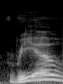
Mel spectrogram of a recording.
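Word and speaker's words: Ryo: just consider it grey yeah EXA yeah uh Rio is that how you say his name yes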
